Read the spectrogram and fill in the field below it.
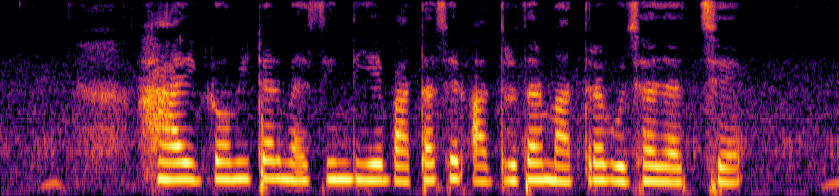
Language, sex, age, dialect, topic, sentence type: Bengali, female, 18-24, Western, agriculture, statement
